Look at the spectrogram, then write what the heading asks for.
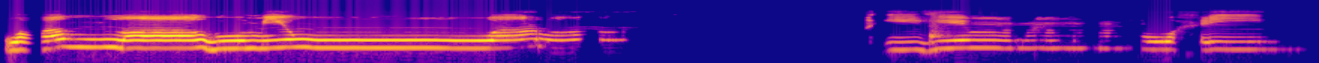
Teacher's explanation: huruf to-nya karena kita sukunkan maka dipantulkan atau dikolkolahkan ya. Jadi hukumnya to ketika disukunkan baik karena wakaf ataupun asli sukunnya maka dia dipantulkan.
